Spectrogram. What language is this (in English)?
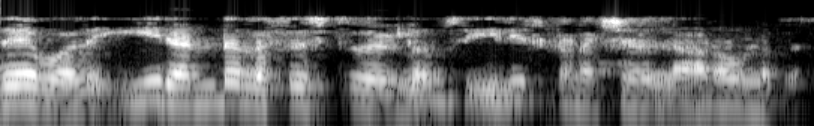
Malayalam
